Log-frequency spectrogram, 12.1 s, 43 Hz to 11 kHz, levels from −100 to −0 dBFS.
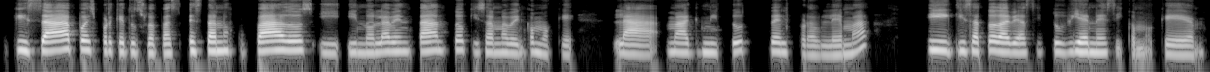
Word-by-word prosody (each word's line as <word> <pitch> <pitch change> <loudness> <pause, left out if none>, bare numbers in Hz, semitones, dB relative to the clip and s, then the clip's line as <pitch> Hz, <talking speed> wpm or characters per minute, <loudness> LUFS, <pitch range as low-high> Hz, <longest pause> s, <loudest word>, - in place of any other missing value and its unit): quizá, 230 +2 +7
pues, 245 -2 +2
porque 215 -2 -4
tus 200 -1 -7
papás 190 0 -4
están 225 0 +2
ocupados 230 +3 +4
y 190 -2 -10
y 200 -1 -6
no 195 0 -4
la 210 +2 0
ven 215 0 -3
tanto, 230 +2 0
quizá 205 -2 -6
no 195 0 -4
ven 190 -1 -4
como 195 -5 -6
que 170 -2 -12 0.4
la 180 -3 0
magnitud 205 +1 -4 0.2
del 210 -2 -2
problema, 170 - -7 0.6
y 235 -4 +1
quizá 220 0 -1
todavía 210 -3 +2
si 200 +1 -22
tú 205 -1 -4
vienes 205 -1 0
y - - -15
como 90 +1 -13
que 165 -2 -4
205 Hz, 155 wpm, -22 LUFS, 195-225 Hz, 0.6 s, quizá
